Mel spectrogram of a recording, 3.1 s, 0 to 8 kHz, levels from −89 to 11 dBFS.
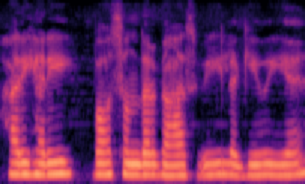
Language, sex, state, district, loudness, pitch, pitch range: Hindi, female, Rajasthan, Jaipur, -15 LUFS, 175 Hz, 170-180 Hz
